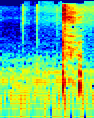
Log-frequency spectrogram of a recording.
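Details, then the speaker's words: Adult with a cold (flu-like illness, nasal voice) coughing during a talk: a quick run of two or three short, dry coughs in a quiet room. "Esse vídeo, nossa, nesse vídeo eu tossi tanto que é capaz de vocês pegarem resfriado só de ver."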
